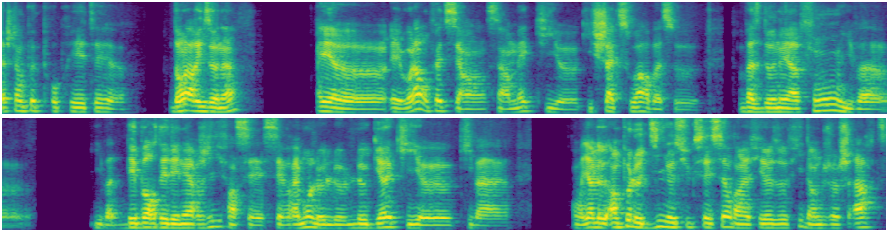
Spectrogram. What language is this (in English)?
French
